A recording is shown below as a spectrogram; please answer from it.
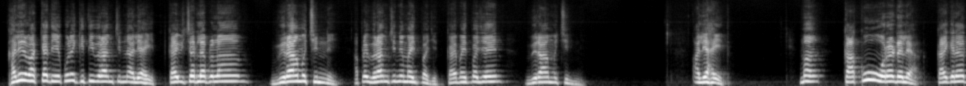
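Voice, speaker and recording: A man's voice: high voice, clean tone, muffled recording. A man teaching with a Marathi accent, walking through an exam paper and drilling students with repeated questions and answers. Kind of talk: exam paper walkthrough lesson.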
